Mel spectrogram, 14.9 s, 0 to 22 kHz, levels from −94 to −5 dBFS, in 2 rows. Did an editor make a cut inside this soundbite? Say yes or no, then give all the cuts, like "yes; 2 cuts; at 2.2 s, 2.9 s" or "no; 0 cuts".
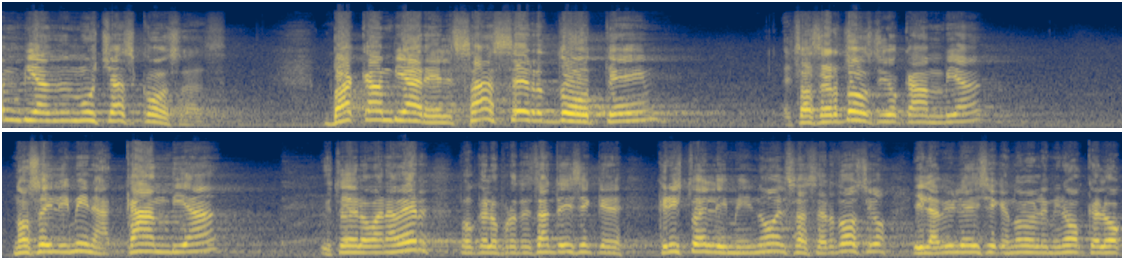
no; 0 cuts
